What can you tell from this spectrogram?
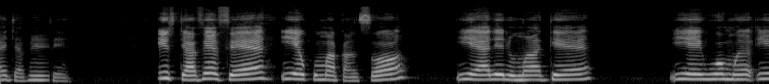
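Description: At 0.39 to 0.51 s a burst of packet loss removes about 100 ms of speech. The receiver extends the last sound for roughly 94 ms, fading it into a held buzz or hiss, before resuming further on. At 0.59 to 0.63 s, short concealed packet loss covers about 20 ms with 25 ms of synthesized continuation, heard as a brief smear before blending back. The same burst recurs at 0.83 to 0.95 s and 1.49 to 1.60 s, each again dropping about 100 ms.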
